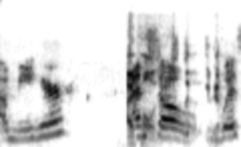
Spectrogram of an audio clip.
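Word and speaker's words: Amihere: Her name is Leticia Amir. Did I pronounce that name correct? So it's Leticia Ami here.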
